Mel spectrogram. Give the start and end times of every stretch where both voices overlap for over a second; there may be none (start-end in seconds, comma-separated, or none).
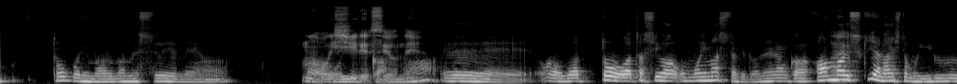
3.1-4.3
